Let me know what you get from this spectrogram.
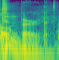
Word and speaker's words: Gutenberg: Gutenberg. Um, nice did I say that right? Yeah, I think okay.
